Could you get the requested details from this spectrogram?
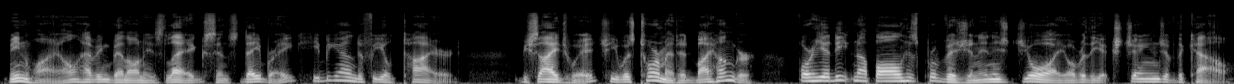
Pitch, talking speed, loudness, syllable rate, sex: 115 Hz, 180 wpm, -18 LUFS, 5.0 syllables/s, male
